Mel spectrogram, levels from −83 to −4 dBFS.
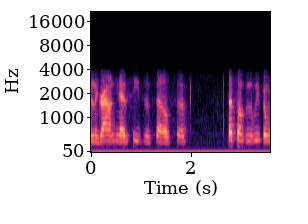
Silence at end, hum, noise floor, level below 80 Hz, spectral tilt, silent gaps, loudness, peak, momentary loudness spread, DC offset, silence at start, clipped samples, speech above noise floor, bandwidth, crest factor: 0 s; none; -61 dBFS; -68 dBFS; -6.5 dB/octave; none; -23 LUFS; -6 dBFS; 15 LU; 2%; 0 s; under 0.1%; 38 dB; 4.2 kHz; 18 dB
